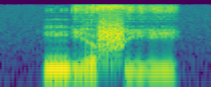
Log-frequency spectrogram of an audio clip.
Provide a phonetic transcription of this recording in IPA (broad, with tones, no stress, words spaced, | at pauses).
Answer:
ŋi˧ə̯ fi˧˩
